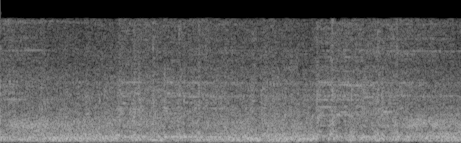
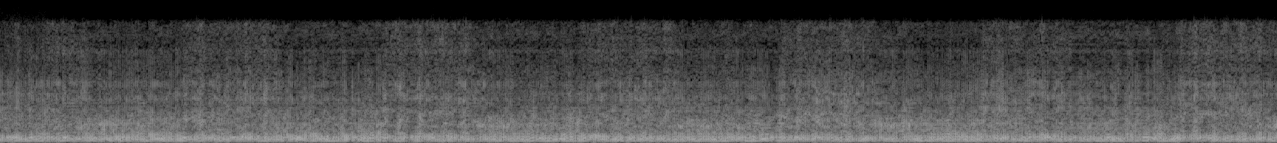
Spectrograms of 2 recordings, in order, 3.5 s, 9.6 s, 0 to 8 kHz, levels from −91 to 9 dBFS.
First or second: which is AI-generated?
second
